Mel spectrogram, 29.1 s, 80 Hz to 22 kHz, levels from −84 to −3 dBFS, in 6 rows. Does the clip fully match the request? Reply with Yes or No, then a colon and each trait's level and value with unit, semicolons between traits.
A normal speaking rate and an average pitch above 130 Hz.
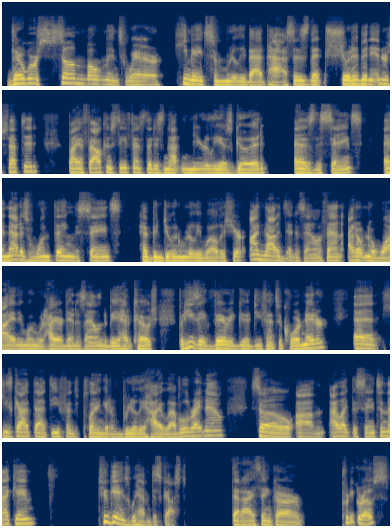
No: fast, 210 wpm; medium, 140 Hz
